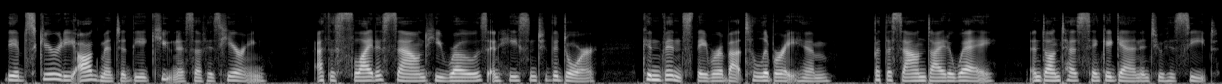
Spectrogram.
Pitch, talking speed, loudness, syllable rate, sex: 175 Hz, 185 wpm, -18 LUFS, 5.8 syllables/s, female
